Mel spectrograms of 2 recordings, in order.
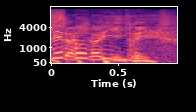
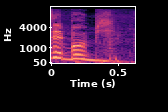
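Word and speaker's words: ébaubie: Ah moi, j'avoue que je suis ébobie. Je suis ébobie. En trois syllabes.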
